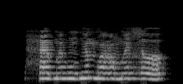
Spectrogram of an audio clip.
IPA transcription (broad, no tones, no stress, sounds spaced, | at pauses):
h æ b ɛ̃ v ũ ɡ ɛ̃ m b ɑ̃ ɭ ɔ̃ b ɛ̃ ɮ ʌ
